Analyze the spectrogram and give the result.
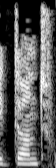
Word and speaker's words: don't: Pronounce the T in don't a bit more strongly. – Why don't we wait until tomorrow? – Wait. – Why don't we wait until tomorrow? – No, more don't.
